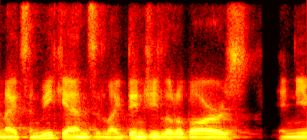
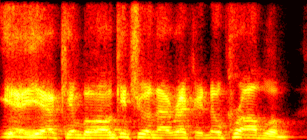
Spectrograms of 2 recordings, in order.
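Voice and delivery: imitating raspy voice; 6 semitones higher than usual. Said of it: "He had this raspy voice".

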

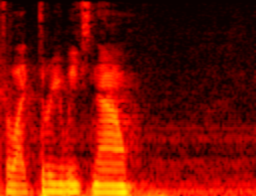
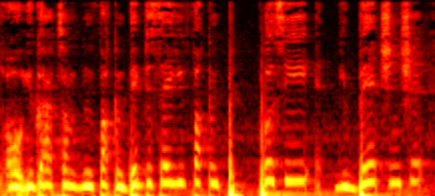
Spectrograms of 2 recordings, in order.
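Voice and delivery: loud, high mock shouting; angry taunt; 10 semitones higher, 9 dB louder than usual. Attacker turns on the delivery man, loud jeering challenge. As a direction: imitate an aggressor, building louder into insults.

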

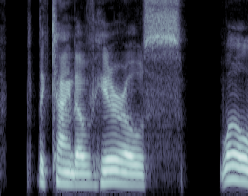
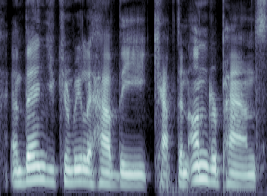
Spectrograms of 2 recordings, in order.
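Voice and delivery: usual speaking voice

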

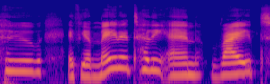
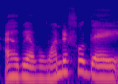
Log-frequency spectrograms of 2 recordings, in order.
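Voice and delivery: normal talking voice

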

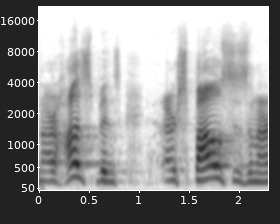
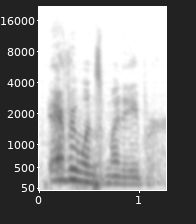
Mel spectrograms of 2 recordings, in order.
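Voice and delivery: much softer and lower, almost breathed; near whisper; 7 semitones lower, 18 dB quieter than usual. Shown as a demonstration. Preacher echoing the lesson in a hushed murmur. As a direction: let it fade to a hush. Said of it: "repeated for effect".

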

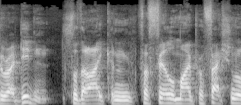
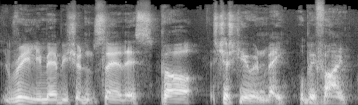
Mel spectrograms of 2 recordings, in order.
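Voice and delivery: confiding aside; 7 semitones lower than usual. Real, not acted. Comic confides a secret to audience.

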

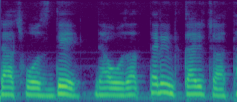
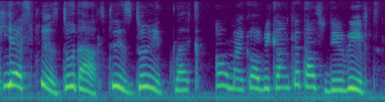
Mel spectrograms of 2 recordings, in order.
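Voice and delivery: eager pleading; 10 semitones higher than usual. Retold or imitated. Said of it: "Haley, was like".

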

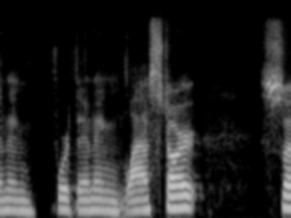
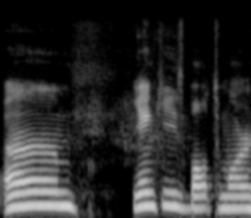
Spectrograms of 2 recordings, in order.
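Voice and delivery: ordinary delivery

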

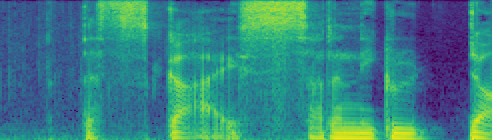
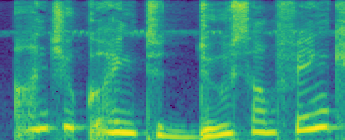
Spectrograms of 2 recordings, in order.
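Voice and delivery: high, louder exasperated yell; yelling chief; 11 semitones higher, 5 dB louder than usual. Acted. Chief yelling at idle Rain, exasperated. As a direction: demand action from Rain. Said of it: "yelled the chief".

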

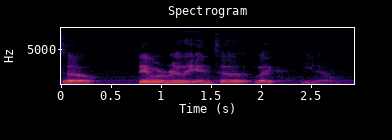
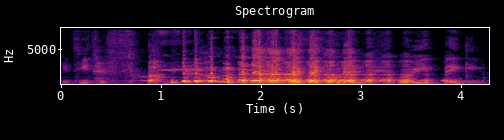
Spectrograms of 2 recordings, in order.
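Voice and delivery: laughing; 15 dB louder, slower than usual. Retold or imitated. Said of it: "And they were like".

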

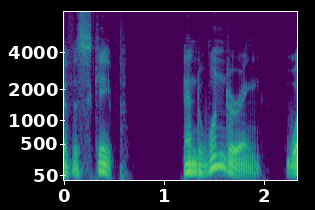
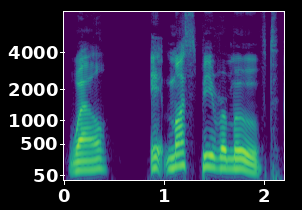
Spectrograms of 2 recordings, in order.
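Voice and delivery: decided; 6 semitones higher, 5 dB louder than usual. Acted. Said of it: "very decidedly".

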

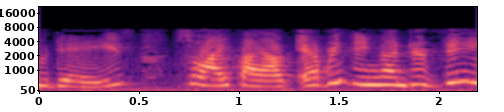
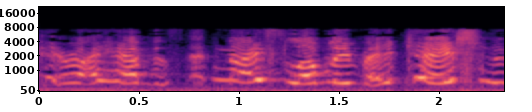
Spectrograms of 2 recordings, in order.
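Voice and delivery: tearful, broken comic complaint; crying; 5 semitones higher than usual. Acted. Bessie tells her employer about her vacation, tearfully. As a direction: sob your way through the explanation. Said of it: "Why are you crying?".

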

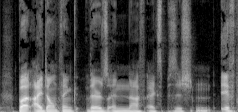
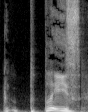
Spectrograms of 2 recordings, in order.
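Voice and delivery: high, faltering plea; acted agonized begging; stammered plea; 9 semitones higher than usual. A narrator's reading. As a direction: stammer out a desperate please. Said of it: "murmured Andreas".

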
